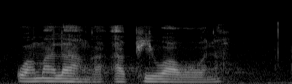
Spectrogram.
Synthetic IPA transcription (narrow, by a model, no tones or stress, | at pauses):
k̬wamalaŋɡʱaʔapʰiwawɔːna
